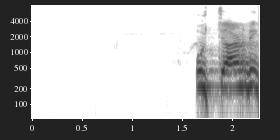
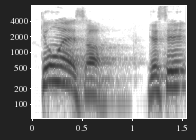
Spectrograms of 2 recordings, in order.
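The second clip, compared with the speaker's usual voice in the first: ordinary talk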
